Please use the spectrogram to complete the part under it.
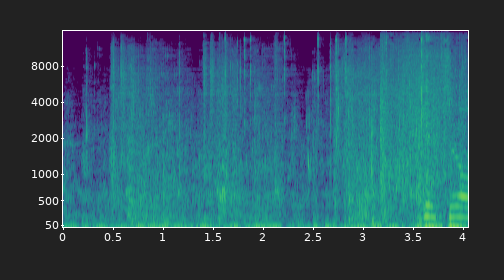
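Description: Water splashes as a spear strikes a fish.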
